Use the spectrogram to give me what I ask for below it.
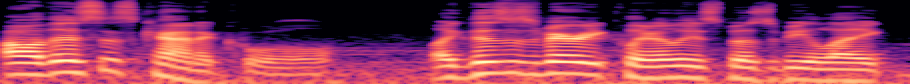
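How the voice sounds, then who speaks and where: A man's voice: fairly high pitch, very animated, quick pace, sharp tone, slight background noise. A man giving sarcastic, sweary running commentary on a game. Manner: sardonic, sweary. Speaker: game streamer.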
